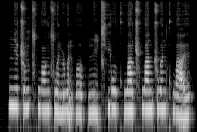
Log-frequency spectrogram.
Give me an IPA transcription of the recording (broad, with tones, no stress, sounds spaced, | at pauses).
n̪ i˥˩ ʈ͡ʂ ʊ˥ ŋ t͡sʰ w ɑ˥ ŋ s w ə˧˥ n ɻ w ə̰˨˩ n p ɤ˥˩ | n̪ ḭ˨˩ t͡ɕʰ j o˥˩ ʊ̯ kʰ w ä˥ ʈ͡ʂʰ w a˥ n ʈ͡ʂ w ə˥ n kʰ w a̰˨˩˦ ɪ̯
